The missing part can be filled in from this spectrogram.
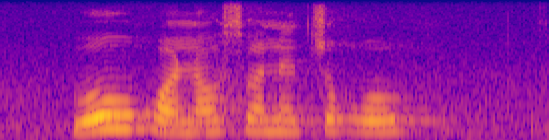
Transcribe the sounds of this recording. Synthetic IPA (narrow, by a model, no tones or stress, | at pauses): woʊɣɔnaʊswanet͡sʼɪɣʊ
